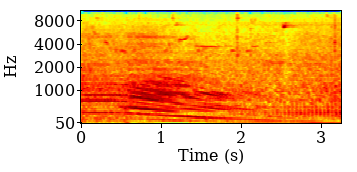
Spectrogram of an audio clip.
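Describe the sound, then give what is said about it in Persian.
A car engine winds down, its hum dropping steadily in pitch as the vehicle slows and pulls over on arriving in the north (Shomal), continuous, with no voices. “چرا وایسادی؟”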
